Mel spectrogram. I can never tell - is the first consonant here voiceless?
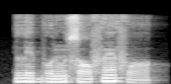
no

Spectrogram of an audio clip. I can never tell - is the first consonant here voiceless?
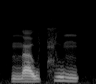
no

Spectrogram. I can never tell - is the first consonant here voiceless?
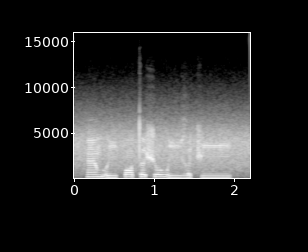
no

